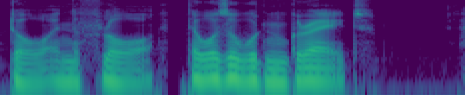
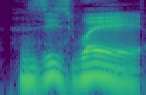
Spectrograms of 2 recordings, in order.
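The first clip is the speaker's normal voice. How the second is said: louder, curt command; order; 7 dB louder than usual. A narrator's reading. Napoleon ordering the procession onward, loud command. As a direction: bark the order to march. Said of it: "ordered Napoleon".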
